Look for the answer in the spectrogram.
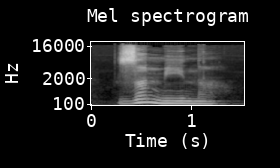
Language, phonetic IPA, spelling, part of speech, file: Ukrainian, [zɐˈmʲinɐ], заміна, noun, Uk-заміна.ogg
- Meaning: replacement, substitution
